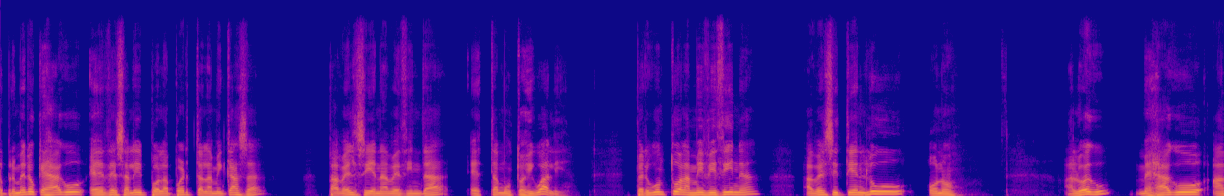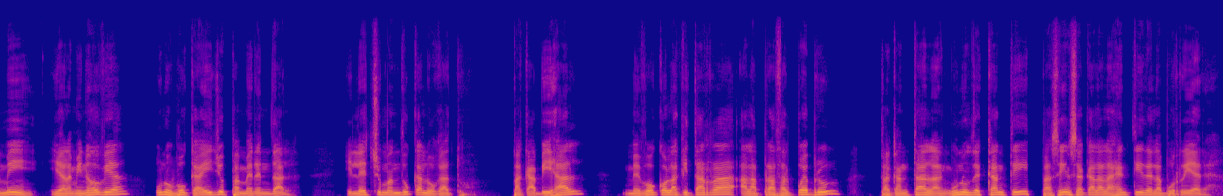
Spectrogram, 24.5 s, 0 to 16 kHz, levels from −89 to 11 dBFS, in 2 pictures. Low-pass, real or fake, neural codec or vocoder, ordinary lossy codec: 14.4 kHz; fake; vocoder, 44.1 kHz, 128 mel bands, Pupu-Vocoder; none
